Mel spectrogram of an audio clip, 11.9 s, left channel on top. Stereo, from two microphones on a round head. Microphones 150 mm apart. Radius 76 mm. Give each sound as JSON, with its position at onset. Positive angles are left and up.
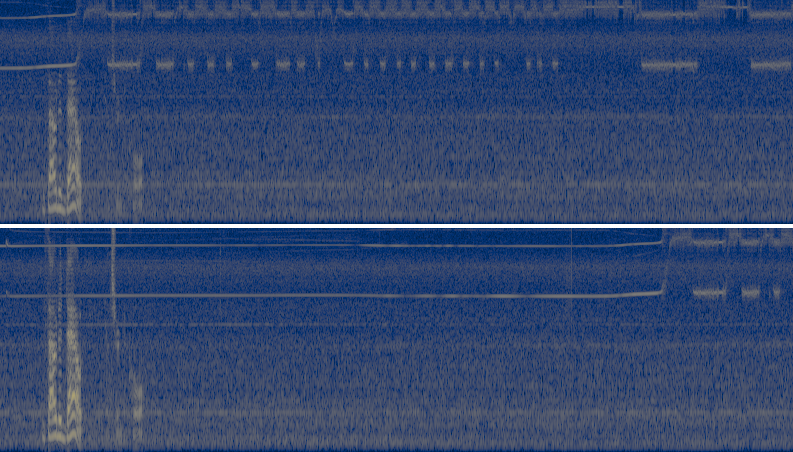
{"t": 0.6, "sound": "a man speaking", "side_deg": -70}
